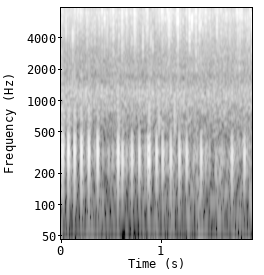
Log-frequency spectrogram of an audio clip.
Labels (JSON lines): {"label": "biophony, pulse", "recorder": "SoundTrap 500"}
